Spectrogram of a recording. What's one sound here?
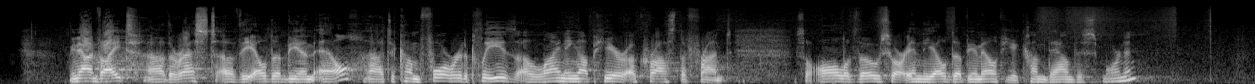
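An elderly man reads aloud steadily through a microphone in an echoing room.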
